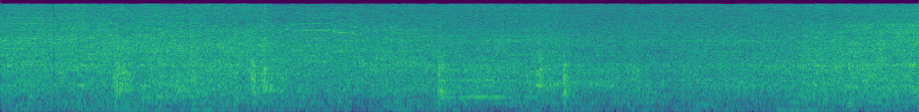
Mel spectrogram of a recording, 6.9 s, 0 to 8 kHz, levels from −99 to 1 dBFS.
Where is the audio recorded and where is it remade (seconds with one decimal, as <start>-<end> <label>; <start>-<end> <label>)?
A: 0.0-3.0 recorded; 3.0-4.3 remade; 4.3-6.9 recorded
